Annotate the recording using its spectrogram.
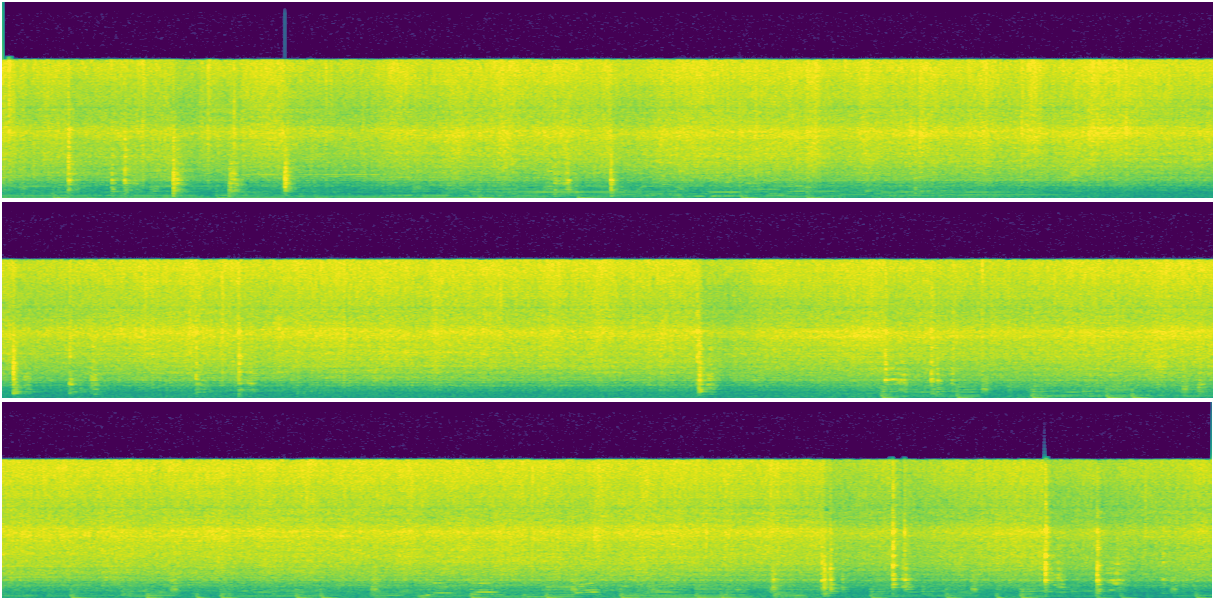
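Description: A metal utensil scrapes and clicks against a pan.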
